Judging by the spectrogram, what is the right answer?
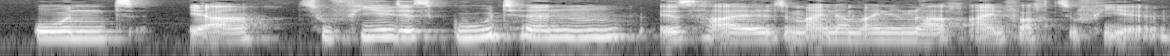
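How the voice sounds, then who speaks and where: A woman's fairly high voice moves very slowly, its pitch shifting in an ordinary way. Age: 20s. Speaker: research associate in sport gerontology. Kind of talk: casual chat. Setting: video call.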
